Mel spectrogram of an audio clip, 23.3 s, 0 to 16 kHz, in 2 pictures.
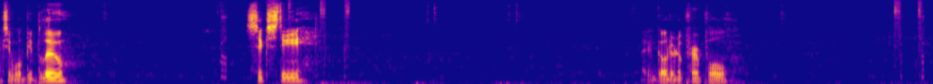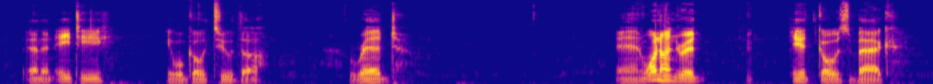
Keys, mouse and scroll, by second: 2.6 click, 5.3 click, 6.3 click, 7.8 click, 12.0 click, 14.0 click, 15.9-18.3 drag, 19.5 click.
